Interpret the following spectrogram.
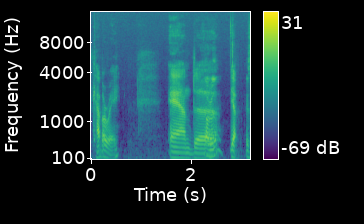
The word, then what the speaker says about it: cabaret: Oh, it's something to do with our cabaret of the musical number type stuff.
